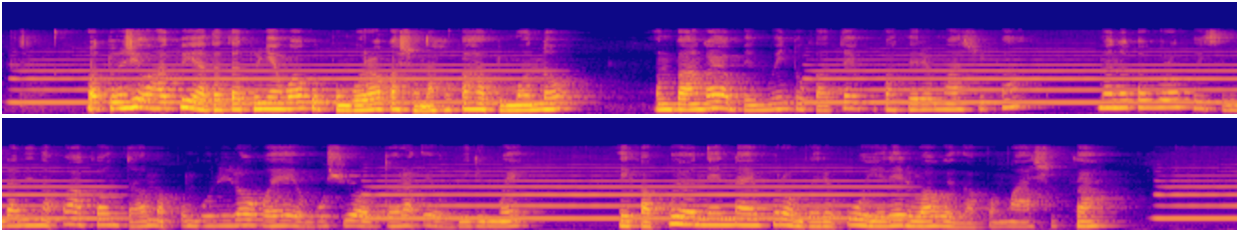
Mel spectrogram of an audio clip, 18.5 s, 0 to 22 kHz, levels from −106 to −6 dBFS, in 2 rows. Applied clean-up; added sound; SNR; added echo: none; Wind instrument, woodwind instrument; 13 dB; reverberation time 0.5 s.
